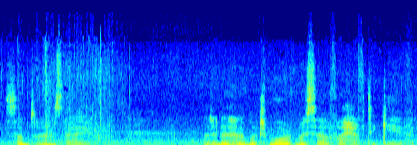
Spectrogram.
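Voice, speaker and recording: A woman's voice: low voice, little pitch movement, normal speed, noisy background, close to an everyday voice. An actress playing a weary, worried middle-aged mother, confiding and emotionally strained in a naturalistic audio drama. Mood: weary self-doubt. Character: Alice, a worn-out, worried mother of a teenage son.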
